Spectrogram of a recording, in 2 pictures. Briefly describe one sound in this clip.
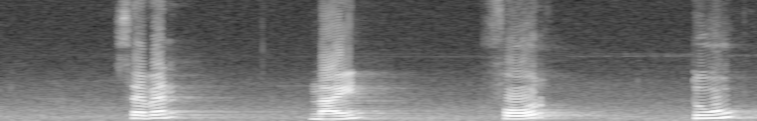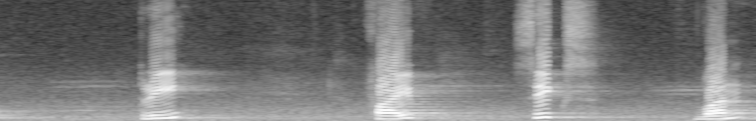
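A young boy calls out short words one at a time, each in a bright, rising voice, close to a microphone.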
